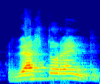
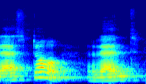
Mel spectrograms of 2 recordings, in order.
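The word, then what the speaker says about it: restaurant: है आपको करना है प्रोनाउंस रेस्टोरेंट जिसे हम कहते हैं क्या दोस्तों रेस्टोरेंट है ना कैसे पढ़ने हैं हम इसे हमेशा पढ़ने हैं रिस्ट्रो रेंट है ना हम इसे रेस्टोरेंट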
